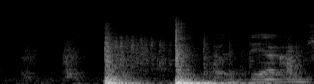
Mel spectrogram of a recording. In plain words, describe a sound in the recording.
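A ball is kicked hard and thuds against a wall, echoing in a small bare room.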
